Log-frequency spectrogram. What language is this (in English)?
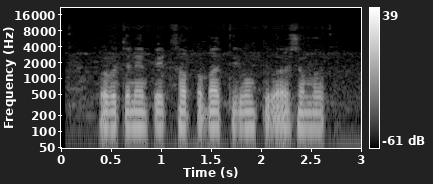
Bangla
